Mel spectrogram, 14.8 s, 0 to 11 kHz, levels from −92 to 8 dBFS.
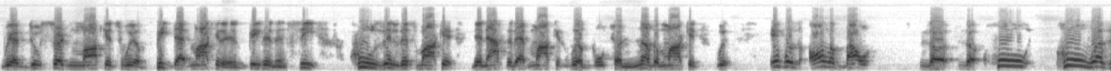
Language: English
